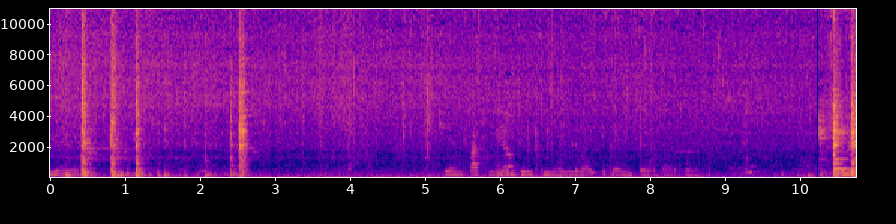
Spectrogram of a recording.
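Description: Onions frying in a pan for a beef fry give off a steady, close sizzle, broken by a few sharp utensil knocks and stirring clatters. A faint voice may sit under the cooking sounds.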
